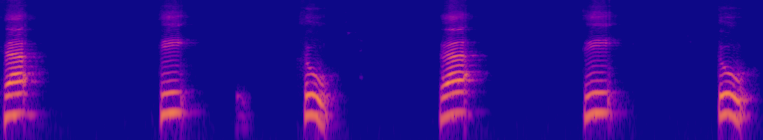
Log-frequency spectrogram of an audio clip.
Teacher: سا نرم اور باریک بغیر سیٹی کے، سا، سی، سو، سا، سی، تو، سیٹی نہیں نکالنی اس میں۔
